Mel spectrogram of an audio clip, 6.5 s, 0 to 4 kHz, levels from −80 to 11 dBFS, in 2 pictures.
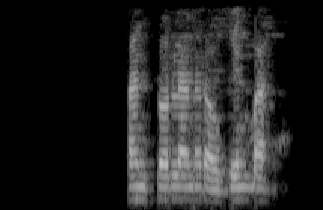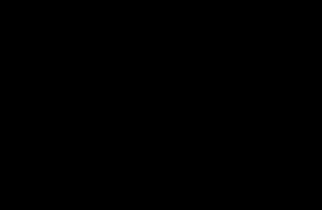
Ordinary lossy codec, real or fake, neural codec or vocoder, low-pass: MP3, 24 kbps; real; none; 3.6 kHz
